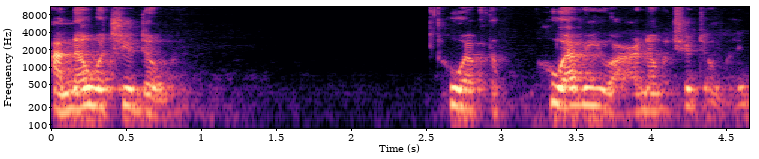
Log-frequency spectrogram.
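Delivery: about to cry, near tears. Speaker addresses an unknown performer who gave them goosebumps: about to cry. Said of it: "I'm about to cry".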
